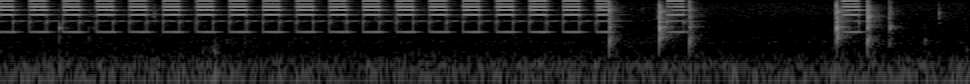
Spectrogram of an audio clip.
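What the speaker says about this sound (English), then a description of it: "we'll set my timer I have on my desk that you hear beeping" A kitchen timer on a desk beeps in a rapid, steady run of bright electronic pulses for about two seconds, then stops; a few faint clicks and knocks follow in a quiet room.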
